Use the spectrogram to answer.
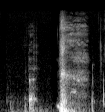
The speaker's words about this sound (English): just burping in this chamber space. Letting all the air out.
